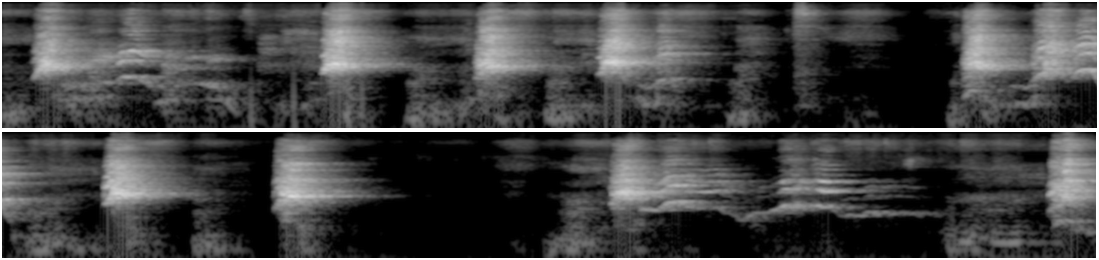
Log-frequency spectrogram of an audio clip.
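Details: Pug barking in short, sharp, harsh bursts, about a dozen barks in three quick runs separated by brief silences, a few ending in a whiny, wavering yip; no other clear sounds.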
